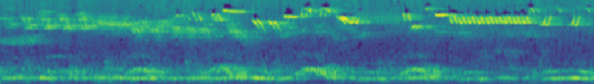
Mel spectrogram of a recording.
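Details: Rock dove cooing: soft, low, arched notes repeated about once a second throughout, with thin high chirps and trills from other birds above.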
